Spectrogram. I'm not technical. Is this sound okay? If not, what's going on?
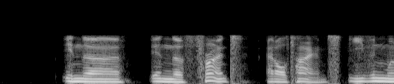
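No. From start to finish the speech has aliasing. The audio sounds as if it was reduced to a low, telephone-like sample rate without first removing the high sounds that rate can't hold. Everything above about 4 kHz gets folded back down as false, unrelated tones, so hissy sounds like s and sh come out gritty and metallic. A simple bandwidth cut would only sound muffled. This sounds harsh and clangy instead.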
